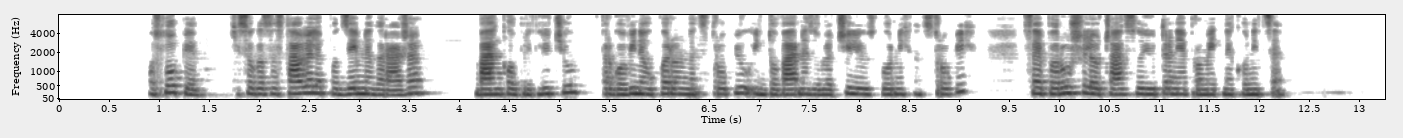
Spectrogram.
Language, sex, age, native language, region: Slovenian, female, 30-49, Slovenian, Gorenjska region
